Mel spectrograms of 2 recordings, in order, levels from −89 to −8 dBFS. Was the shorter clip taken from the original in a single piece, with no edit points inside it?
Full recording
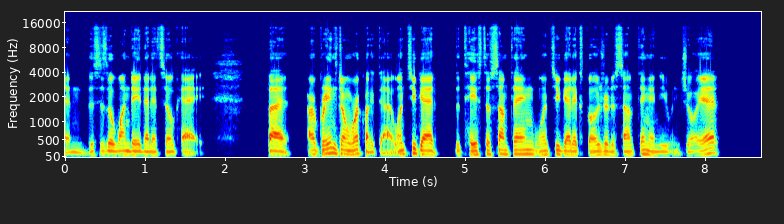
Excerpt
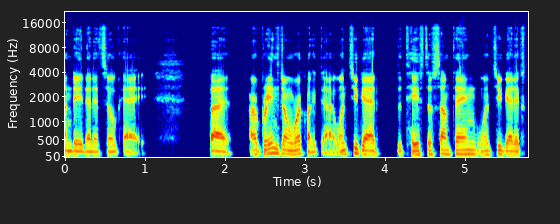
yes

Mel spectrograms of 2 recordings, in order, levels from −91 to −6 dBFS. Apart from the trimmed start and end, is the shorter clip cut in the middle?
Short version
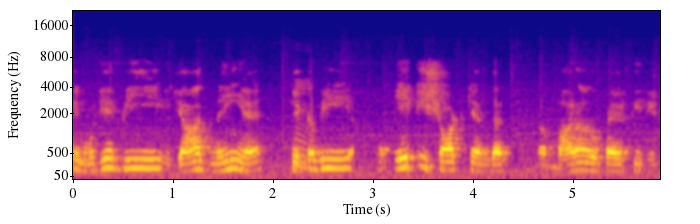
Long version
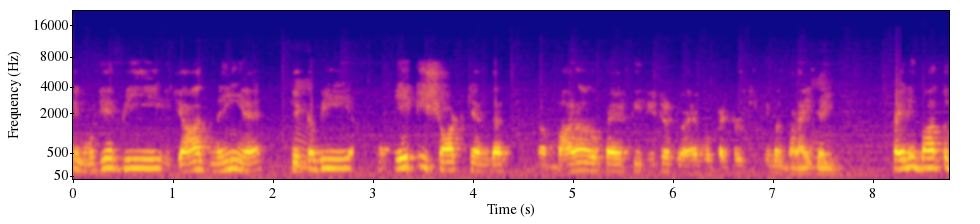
no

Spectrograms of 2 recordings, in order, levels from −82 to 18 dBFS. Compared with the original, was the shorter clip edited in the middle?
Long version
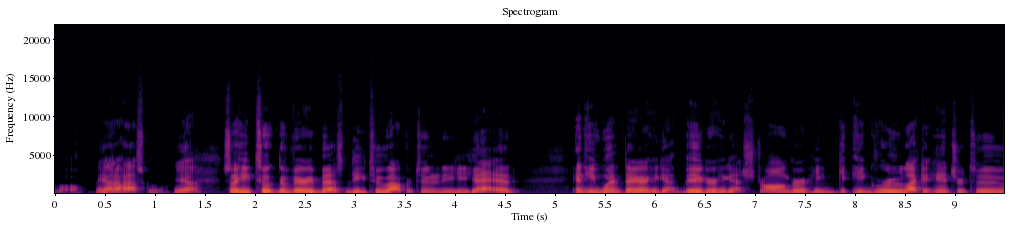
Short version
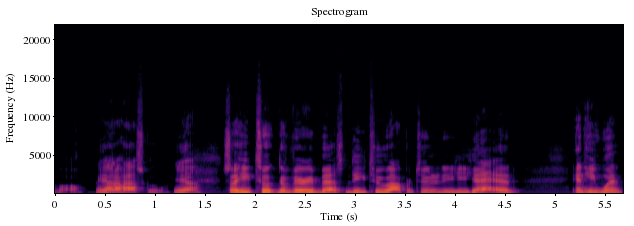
no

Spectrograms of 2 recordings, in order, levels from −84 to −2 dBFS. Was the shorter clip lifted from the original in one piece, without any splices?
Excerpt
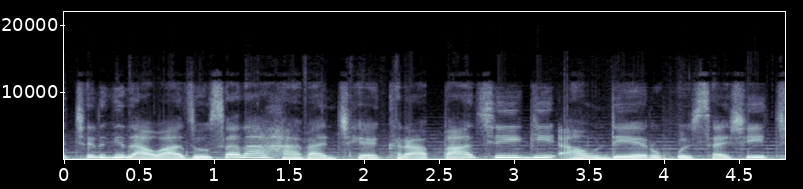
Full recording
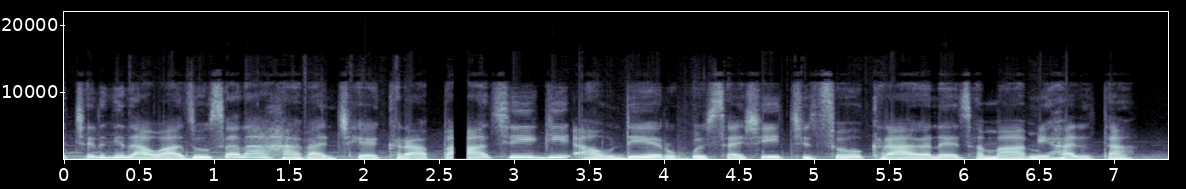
no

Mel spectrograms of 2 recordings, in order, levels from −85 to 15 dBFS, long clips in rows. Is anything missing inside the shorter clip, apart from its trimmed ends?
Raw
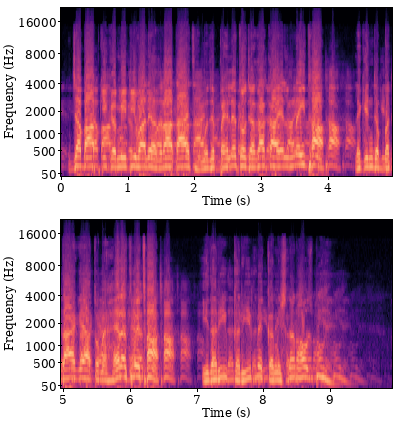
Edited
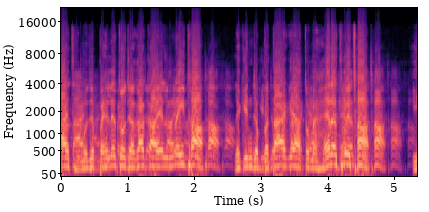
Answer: no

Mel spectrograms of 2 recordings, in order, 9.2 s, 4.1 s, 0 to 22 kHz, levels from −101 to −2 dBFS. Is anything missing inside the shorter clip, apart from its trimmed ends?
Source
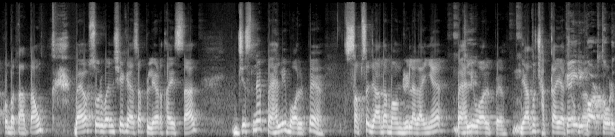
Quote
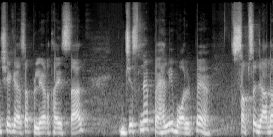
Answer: no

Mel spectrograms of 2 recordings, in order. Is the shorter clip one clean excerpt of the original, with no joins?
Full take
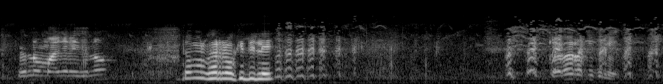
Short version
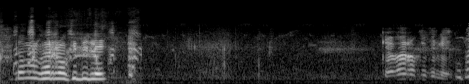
yes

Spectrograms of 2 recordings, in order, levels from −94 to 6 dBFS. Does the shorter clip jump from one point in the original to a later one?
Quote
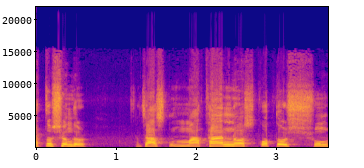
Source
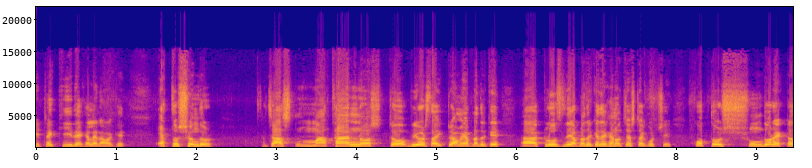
yes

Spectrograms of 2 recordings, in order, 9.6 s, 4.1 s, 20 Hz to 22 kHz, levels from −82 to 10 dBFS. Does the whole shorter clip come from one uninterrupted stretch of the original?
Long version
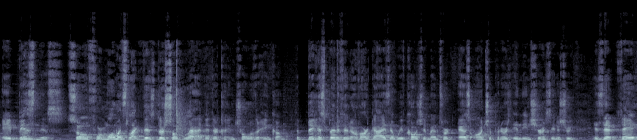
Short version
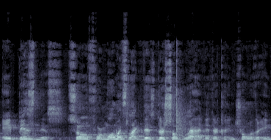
yes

